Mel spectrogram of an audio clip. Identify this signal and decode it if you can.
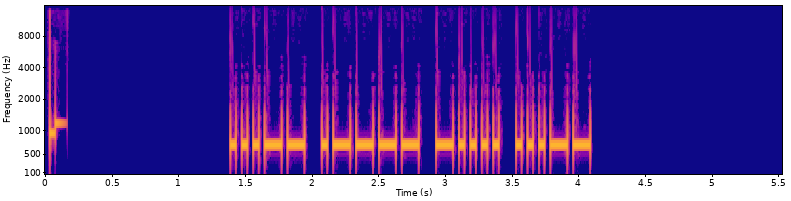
Morse code, heard as a keyed tone, about 28 wpm, 700 Hz. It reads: 3163
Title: Numbers - 4-Digit 28wpm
